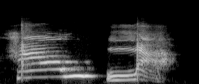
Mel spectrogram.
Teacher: vocal A abierta y vocal U cerrada, se mantienen unidas, no se separan y forma un diptongo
